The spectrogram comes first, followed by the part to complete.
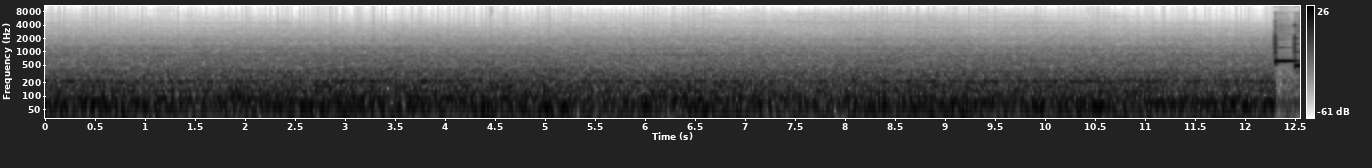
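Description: Steady low road rumble of a car cruising at highway speed, heard from inside the cabin: tyre and engine noise with no change in pitch or level.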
